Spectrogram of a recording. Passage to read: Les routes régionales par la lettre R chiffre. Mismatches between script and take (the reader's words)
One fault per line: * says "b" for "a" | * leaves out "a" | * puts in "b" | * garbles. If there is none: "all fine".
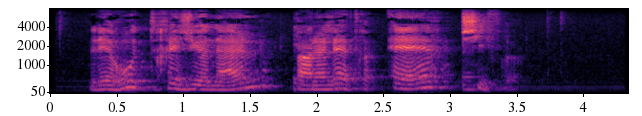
all fine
